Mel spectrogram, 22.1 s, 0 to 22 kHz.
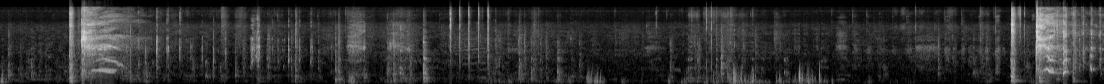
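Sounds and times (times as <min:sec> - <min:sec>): goat sneezing: 0:01.4 - 0:02.4
goat snorting: 0:06.8 - 0:08.4.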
